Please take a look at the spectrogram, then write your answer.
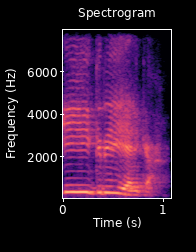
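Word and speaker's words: y griega: um is the the letter is called an igriega an igriega i know it's strange um but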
